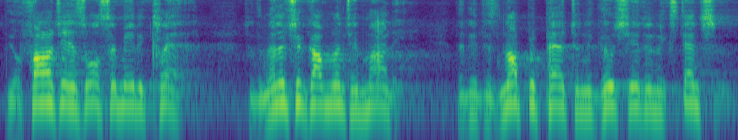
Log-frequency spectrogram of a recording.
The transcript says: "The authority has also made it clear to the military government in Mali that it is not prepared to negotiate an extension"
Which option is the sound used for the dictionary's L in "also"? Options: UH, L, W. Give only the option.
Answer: L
